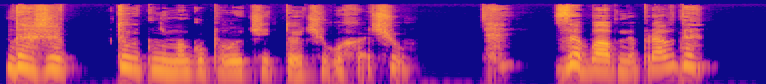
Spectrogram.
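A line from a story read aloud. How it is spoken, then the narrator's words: Nervous laugh, then sob. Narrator (Russian): Издав нервный смешок, я тут же всхлипываю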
